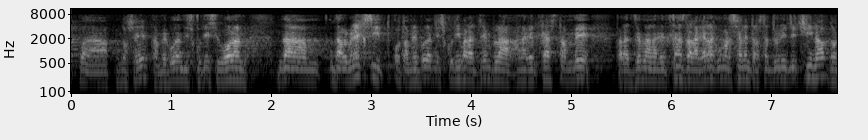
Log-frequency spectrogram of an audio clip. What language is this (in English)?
Catalan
